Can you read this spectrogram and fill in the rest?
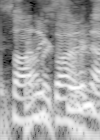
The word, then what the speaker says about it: Sonnenschein: Sonnenschein, I can never Sonicson. – Say his name. – Sonnenschein, I know.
